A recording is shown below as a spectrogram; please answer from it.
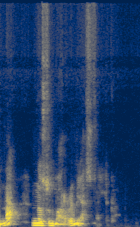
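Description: A man's voice speaking in short phrases, which stops about a second and a half in, leaving a brief pause.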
